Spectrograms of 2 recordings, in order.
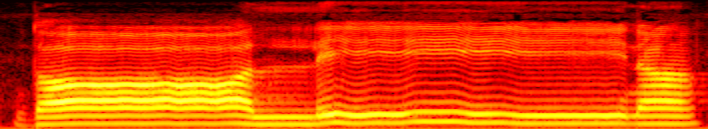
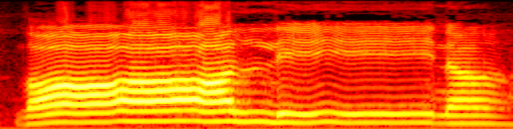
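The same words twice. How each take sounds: First: দলিনা stretched very slowly with a held vowel; slow model reading. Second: দলিনা drawn out slowly, a bit louder; slow model reading. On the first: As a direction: sound out দলিনা for learners. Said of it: "teacher models full word". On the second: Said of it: "teacher models full word again". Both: Shown as a demonstration. (ধীরে টেনে দলিনা)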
